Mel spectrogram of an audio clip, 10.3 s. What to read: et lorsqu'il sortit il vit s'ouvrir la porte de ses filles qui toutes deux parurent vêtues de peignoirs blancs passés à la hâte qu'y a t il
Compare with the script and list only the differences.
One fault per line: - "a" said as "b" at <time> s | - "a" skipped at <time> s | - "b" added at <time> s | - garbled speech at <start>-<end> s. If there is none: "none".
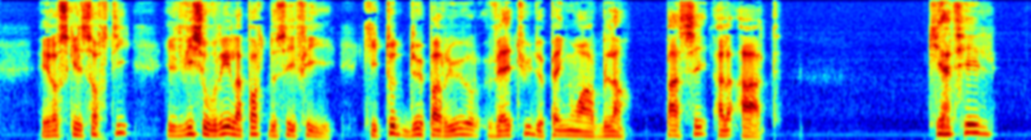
none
